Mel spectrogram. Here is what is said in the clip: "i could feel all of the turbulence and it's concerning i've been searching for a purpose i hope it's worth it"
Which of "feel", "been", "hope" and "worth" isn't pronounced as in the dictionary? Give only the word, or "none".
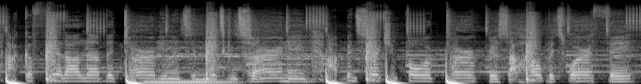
none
